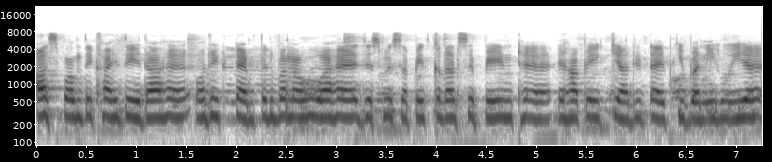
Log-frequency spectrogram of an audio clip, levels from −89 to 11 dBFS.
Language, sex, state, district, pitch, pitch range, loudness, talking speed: Hindi, female, Uttar Pradesh, Jyotiba Phule Nagar, 265 Hz, 260-270 Hz, -20 LUFS, 215 wpm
